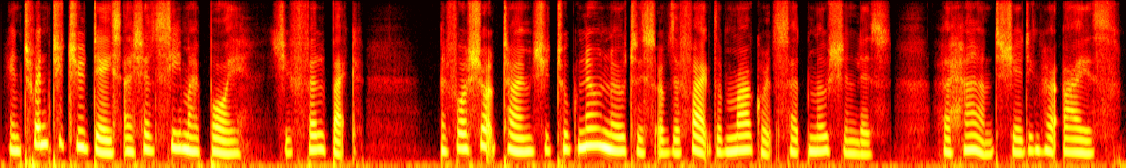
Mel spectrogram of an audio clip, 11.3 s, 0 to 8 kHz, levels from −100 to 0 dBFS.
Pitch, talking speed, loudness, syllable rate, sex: 210 Hz, 175 wpm, -18 LUFS, 4.4 syllables/s, female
